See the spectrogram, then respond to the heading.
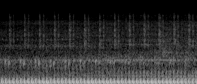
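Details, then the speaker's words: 2001 VW Jetta at idle: quick light ticking about eight per second, believed to be valve train rather than bottom end; valve adjustment considered, cause not confirmed. "well it's the valves it's not the lower block you know keep them on there"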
